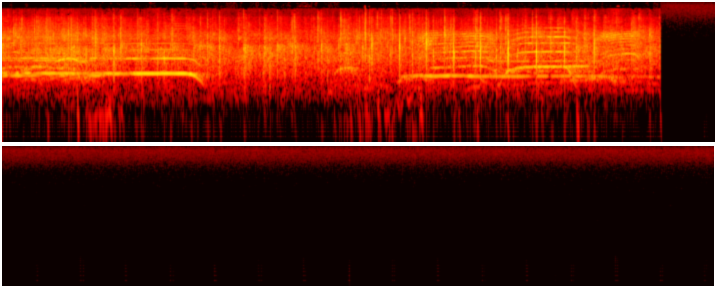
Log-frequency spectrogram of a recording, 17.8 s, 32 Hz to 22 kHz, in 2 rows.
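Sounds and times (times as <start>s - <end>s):
whoops and cheers: 0.0s - 2.8s, 3.9s - 8.2s
crowd clapping: 0.0s - 8.2s.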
